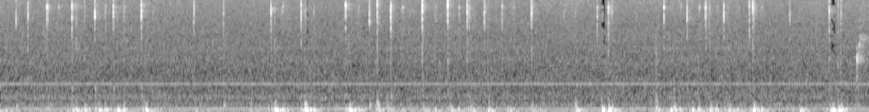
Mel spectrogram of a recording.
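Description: Computer keyboard typing: irregular keystrokes in short runs, over a steady low electrical hum.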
